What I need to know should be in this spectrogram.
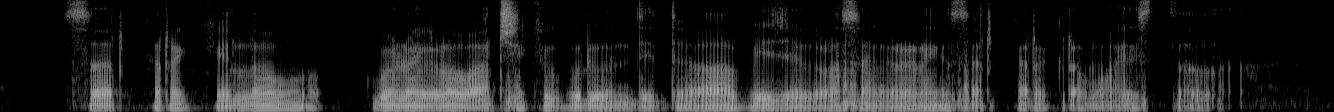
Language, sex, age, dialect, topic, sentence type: Kannada, male, 46-50, Central, agriculture, statement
